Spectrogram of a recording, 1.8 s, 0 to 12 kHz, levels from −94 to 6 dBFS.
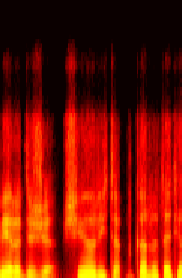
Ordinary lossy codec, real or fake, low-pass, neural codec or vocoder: Opus, 24 kbps; fake; 7.2 kHz; codec, 16 kHz, 0.3 kbps, FocalCodec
